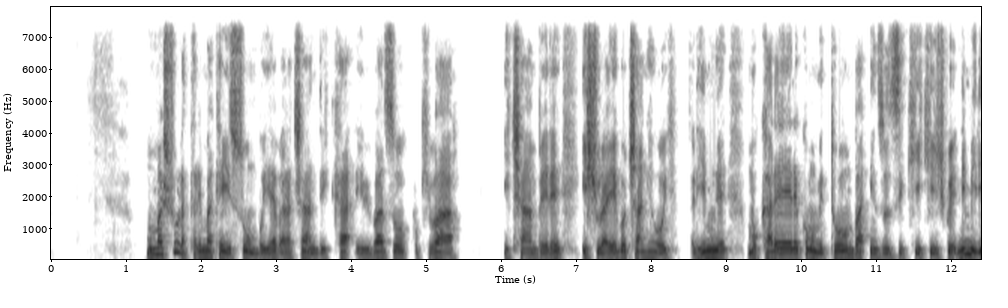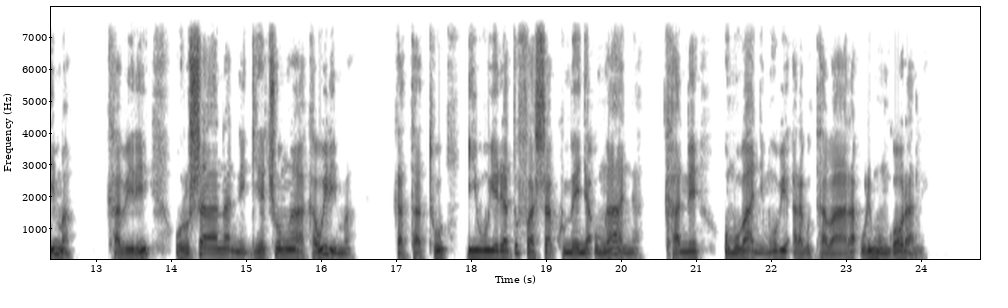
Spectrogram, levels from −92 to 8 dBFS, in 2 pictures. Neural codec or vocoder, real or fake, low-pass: none; real; 7.2 kHz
